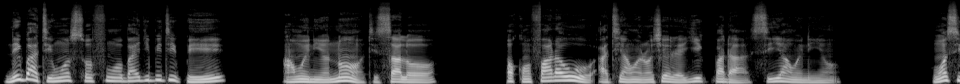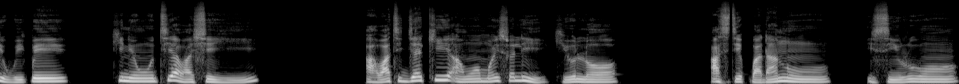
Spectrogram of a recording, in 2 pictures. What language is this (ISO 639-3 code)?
yor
